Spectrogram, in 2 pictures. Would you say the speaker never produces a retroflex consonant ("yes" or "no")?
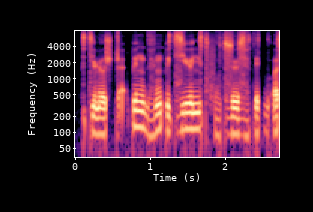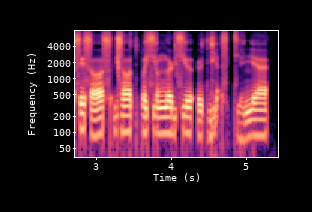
no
